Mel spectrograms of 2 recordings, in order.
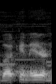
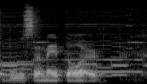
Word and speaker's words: Boostinator: It doesn't really look how it'd be pronounced. Like, you would think it would be pronounced Buckinator. No, it's Boostinator.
